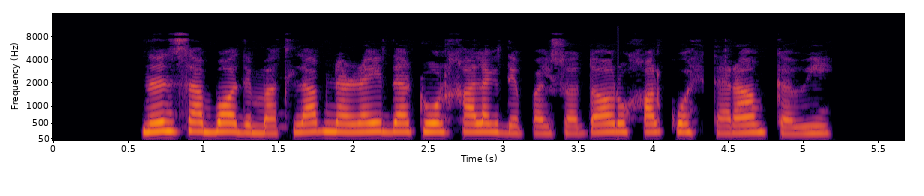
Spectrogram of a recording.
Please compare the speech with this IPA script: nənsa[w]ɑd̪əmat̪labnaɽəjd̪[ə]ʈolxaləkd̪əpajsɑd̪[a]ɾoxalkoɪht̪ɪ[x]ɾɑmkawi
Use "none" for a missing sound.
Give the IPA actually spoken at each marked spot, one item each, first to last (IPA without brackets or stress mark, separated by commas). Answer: b, a, ɑ, none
